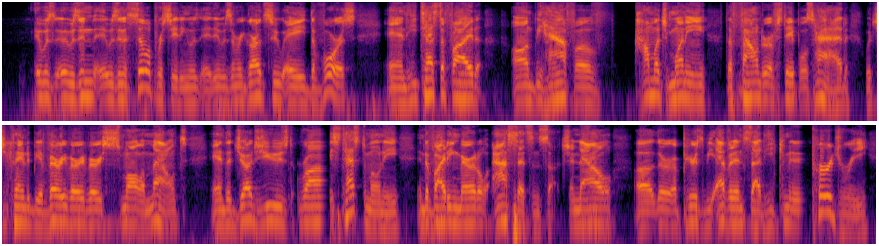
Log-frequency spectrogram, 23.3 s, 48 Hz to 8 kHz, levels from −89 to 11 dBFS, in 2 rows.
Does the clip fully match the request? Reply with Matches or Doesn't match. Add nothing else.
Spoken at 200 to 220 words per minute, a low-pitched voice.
Doesn't match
